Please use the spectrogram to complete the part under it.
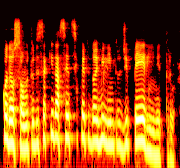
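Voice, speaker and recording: A man's voice: high-pitched, lively intonation, racing, darkish tone. A man with a northeastern Brazilian accent, a teacher explaining a math lesson patiently, asking and answering his own questions. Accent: Brazilian Portuguese, northeastern.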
